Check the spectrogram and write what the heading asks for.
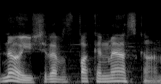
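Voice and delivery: imitated angry voice. Retelling own retort to an unmasked man at a desk: angry retort. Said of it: "Did you lean into it like you just did?".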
